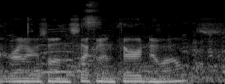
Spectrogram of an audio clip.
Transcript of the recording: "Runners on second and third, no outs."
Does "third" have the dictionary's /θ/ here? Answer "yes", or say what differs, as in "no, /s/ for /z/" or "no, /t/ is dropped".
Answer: yes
